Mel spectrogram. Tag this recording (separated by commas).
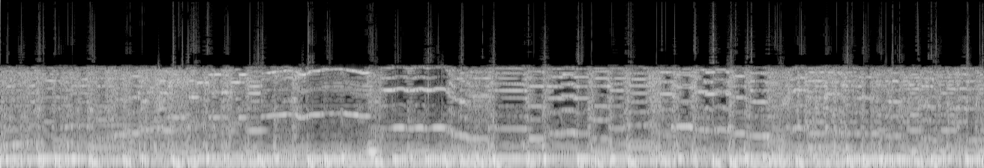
Musical instrument, Guitar, Electric guitar, Plucked string instrument, Music, Strum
